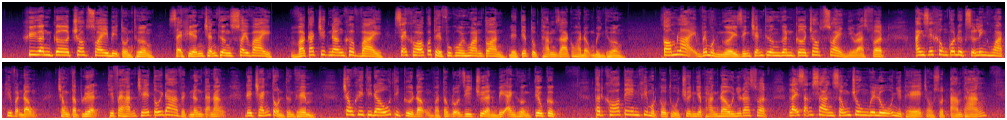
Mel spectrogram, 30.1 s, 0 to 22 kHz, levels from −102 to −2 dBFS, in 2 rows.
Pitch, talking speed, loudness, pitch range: 175 Hz, 245 wpm, -18 LUFS, 135-220 Hz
